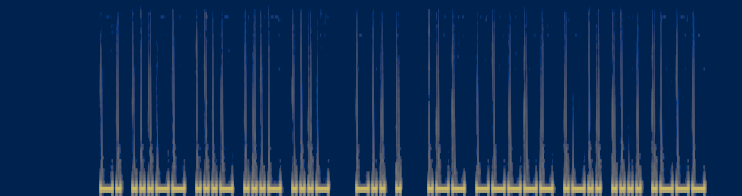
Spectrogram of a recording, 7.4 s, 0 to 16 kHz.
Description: Morse code, heard as a keyed tone, about 32 wpm, 700 Hz. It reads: N3VVV DE W0LHJ
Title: USA Callsign DE Callsign - 5 Characters - 30wpm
